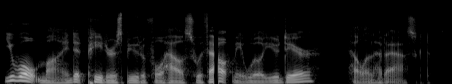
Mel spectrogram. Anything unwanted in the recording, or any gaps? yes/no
yes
